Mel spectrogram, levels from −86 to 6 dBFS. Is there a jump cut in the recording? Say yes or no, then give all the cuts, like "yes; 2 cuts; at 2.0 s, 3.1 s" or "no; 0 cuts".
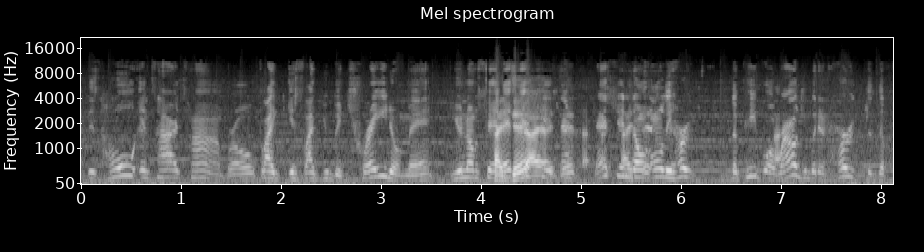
no; 0 cuts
